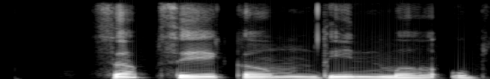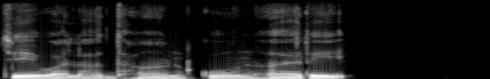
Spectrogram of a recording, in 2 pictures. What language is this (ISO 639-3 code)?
hne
